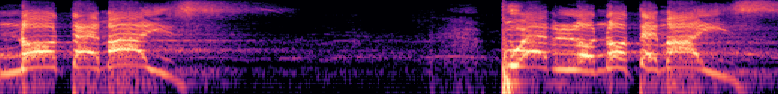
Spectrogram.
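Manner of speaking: very high, slow, commanding voice of authority. Quoting God's word telling the people not to fear: imitating a voice of authority. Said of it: "con voz de autoridad le dice".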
